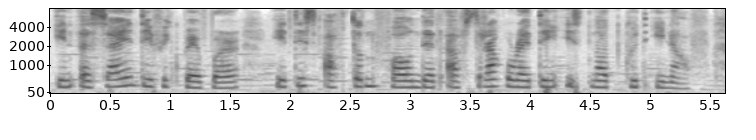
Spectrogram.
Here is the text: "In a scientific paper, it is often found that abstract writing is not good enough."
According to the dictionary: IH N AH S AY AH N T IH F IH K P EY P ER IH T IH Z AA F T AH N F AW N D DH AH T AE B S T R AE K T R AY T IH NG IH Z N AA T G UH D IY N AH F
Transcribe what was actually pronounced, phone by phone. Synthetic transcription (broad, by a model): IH N AH S AY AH N T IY F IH K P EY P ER IH T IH S AA F T AH N F AW N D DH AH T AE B S T R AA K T R AY T IH NG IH S N AA T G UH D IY N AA F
